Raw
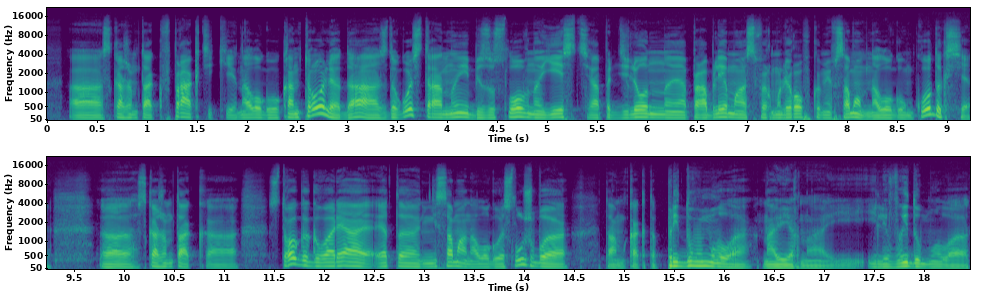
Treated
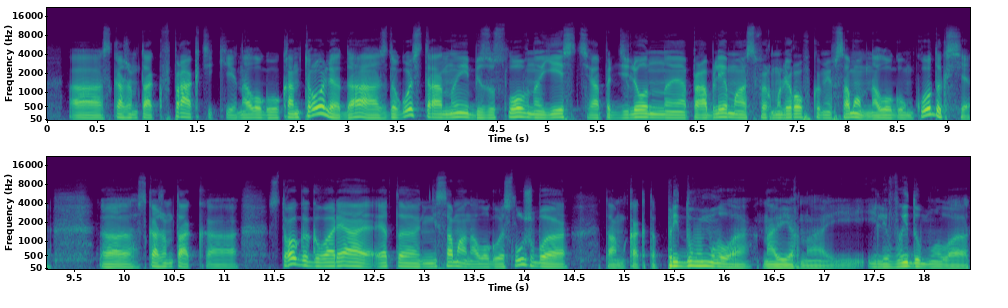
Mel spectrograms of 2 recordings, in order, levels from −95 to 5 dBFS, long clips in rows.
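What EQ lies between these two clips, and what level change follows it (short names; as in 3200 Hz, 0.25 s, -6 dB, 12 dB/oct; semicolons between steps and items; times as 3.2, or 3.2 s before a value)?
tape spacing loss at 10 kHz 27 dB; +3.5 dB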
